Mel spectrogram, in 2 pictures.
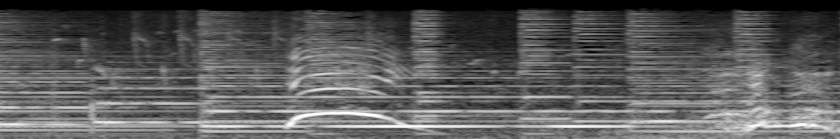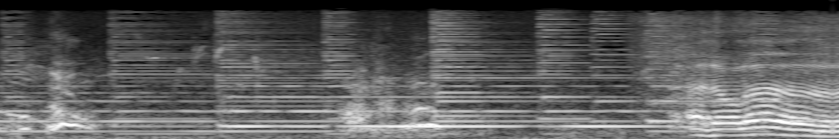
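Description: Anglo-Français hunting hounds, large tricolour scent dogs, bay and yelp close by in a series of howling barks and whimpers, with people talking underneath.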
